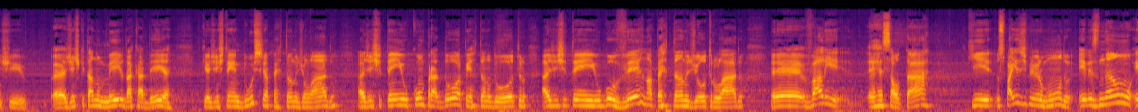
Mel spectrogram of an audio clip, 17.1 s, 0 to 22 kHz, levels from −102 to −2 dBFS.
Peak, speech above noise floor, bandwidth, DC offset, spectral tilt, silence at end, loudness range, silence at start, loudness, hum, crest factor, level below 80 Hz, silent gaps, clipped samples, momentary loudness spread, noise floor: -6 dBFS; 22 dB; 16 kHz; under 0.1%; -4 dB/octave; 0 s; 2 LU; 0 s; -21 LUFS; none; 14 dB; -50 dBFS; none; under 0.1%; 8 LU; -43 dBFS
